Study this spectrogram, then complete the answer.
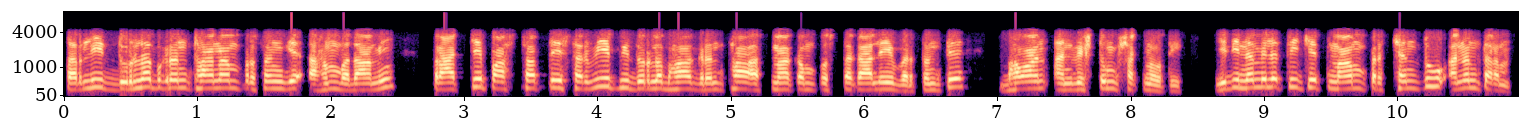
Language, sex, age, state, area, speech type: Sanskrit, male, 30-45, Rajasthan, urban, conversation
